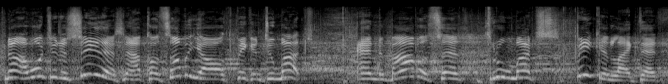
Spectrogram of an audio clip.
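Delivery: shouting preacher building to a climax; fiery preaching. Acted. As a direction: preach it at full force to the congregation. Preaching builds to full force.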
